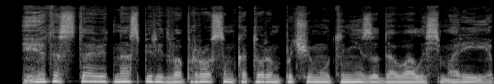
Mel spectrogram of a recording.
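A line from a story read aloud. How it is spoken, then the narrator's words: Whispered to himself. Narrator (Russian): прошептал самому себе Грик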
